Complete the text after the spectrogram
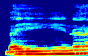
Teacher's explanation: Ta itu tidak berdesis, dia menghembus.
